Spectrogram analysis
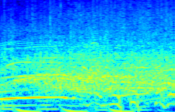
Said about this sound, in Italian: Appena stavo per dire, eh, eh, di fronte a me il DJ si sentiva già l'applauso che arrivava.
